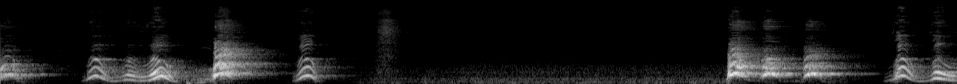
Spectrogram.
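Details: Mr. Onyx, a pet dog who thinks a dog outside is barking back, utters bouncy, wavering 'roo roo' howl-barks in two bursts split by a quiet gap. A person mimics the same pitch and tone.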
